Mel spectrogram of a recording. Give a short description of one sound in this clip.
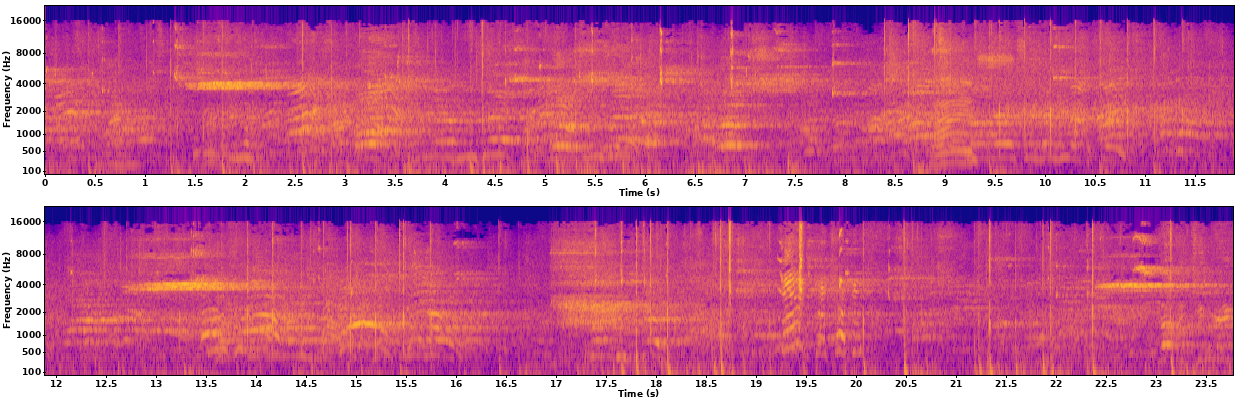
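A basketball bounces repeatedly on a hard floor in a large echoing gym.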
